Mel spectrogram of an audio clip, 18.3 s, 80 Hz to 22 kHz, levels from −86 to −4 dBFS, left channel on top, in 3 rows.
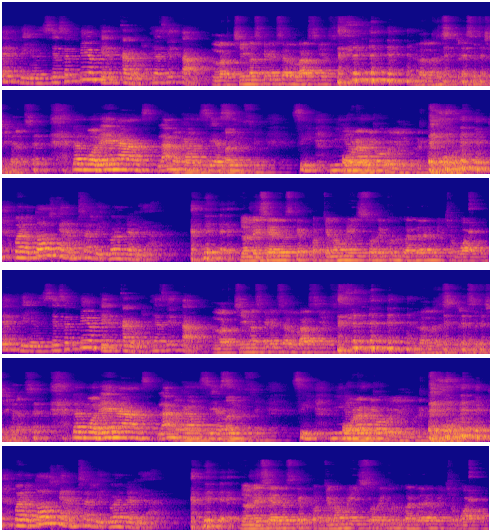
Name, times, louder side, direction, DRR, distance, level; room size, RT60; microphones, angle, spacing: voice 1, 0.0-2.5 4.2-4.9 6.7-9.1 9.8-10.9 11.4-11.9 12.2-14.1 14.6-15.1 15.3-15.5, equal, ahead, -9 dB, 0.4 m, -28 dB
voice 2, 2.6-4.2 5.1-6.5 8.2-9.4 10.4-11.8 15.2-18.2, left 2 dB, 80° left, -6 dB, 0.4 m, -31 dB
2.8 x 2.1 x 2.4 m, 1.1 s
head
